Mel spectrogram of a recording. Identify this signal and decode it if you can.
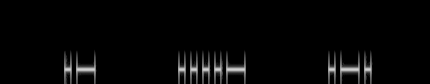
Morse code, heard as a keyed tone, about 20 wpm, spaced as for 8 wpm, 700 Hz. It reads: A4R
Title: 074 Lesson 13e - Letter L - Three Characters 20wpm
